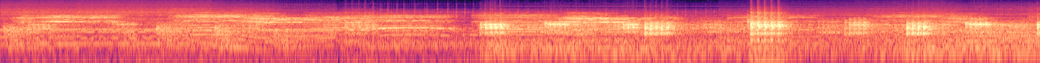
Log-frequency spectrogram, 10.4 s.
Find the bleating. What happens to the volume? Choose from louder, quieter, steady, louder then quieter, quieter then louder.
quieter.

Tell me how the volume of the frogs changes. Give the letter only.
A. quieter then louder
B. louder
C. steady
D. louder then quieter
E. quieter
B.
